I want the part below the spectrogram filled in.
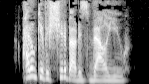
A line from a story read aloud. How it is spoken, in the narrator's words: Bree snaps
